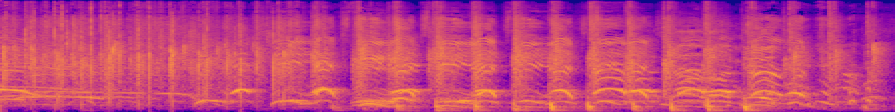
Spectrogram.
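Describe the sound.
A loud crowd bursts into sustained applause, dense clapping running throughout, with voices cheering and whooping over it in rising and falling shouts for the whole stretch.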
